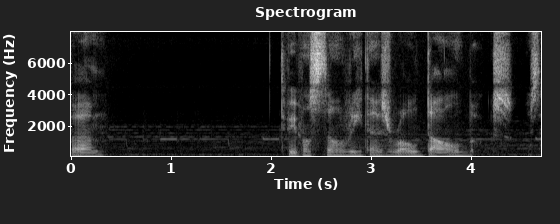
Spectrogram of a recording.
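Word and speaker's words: Roald Dahl: remind me of um people still read those R doll books is how you pronounce his name used to read a lot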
